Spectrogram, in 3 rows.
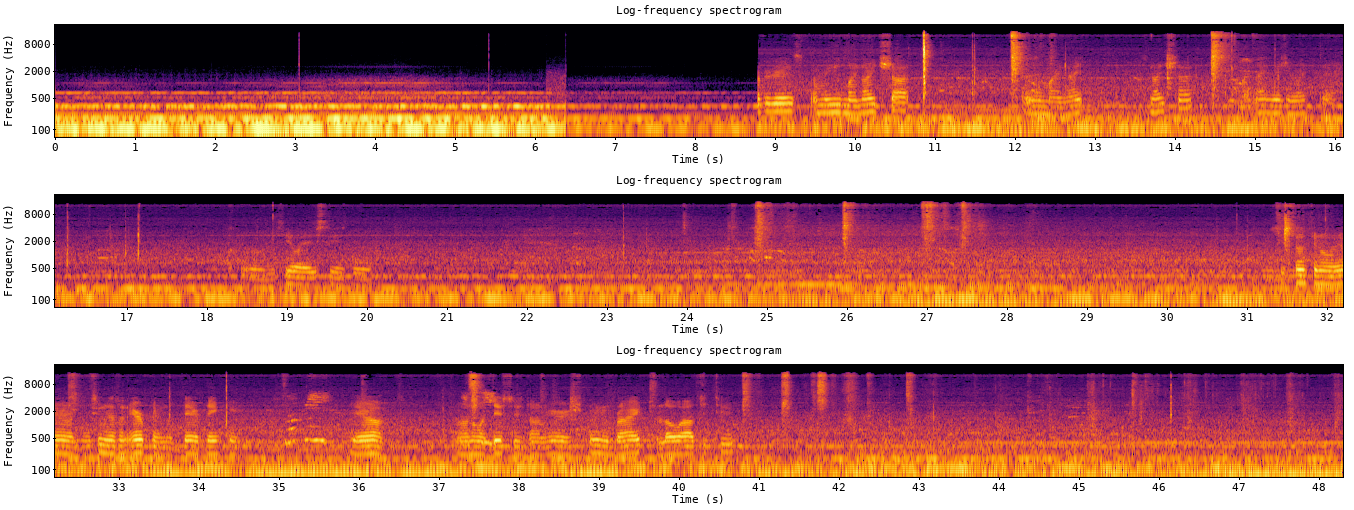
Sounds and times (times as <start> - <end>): Music: 0.0 - 48.3
Speech: 8.8 - 10.7, 12.0 - 12.9, 13.6 - 16.1, 18.3 - 20.1, 31.4 - 34.5, 35.1 - 36.4, 37.2 - 40.8.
